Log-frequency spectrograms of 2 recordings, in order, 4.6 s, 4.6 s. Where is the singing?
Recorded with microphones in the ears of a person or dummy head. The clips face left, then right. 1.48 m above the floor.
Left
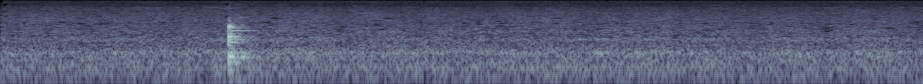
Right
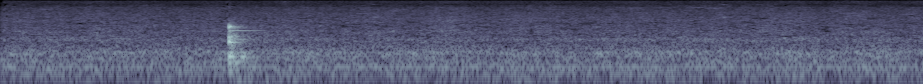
I don't hear singing.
